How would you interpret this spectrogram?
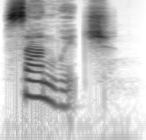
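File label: "sandwich" spoken, British English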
